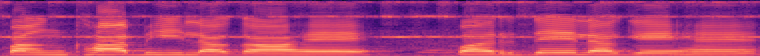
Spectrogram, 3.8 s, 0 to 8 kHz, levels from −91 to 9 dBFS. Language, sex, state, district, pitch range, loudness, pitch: Hindi, female, Haryana, Charkhi Dadri, 235-270 Hz, -11 LUFS, 250 Hz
